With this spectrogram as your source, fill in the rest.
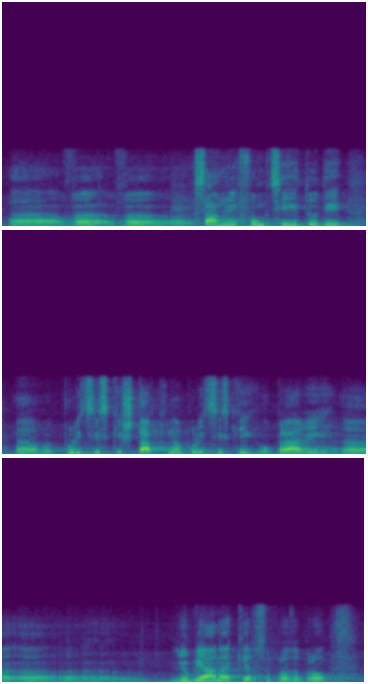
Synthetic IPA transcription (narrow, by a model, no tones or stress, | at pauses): ʋəʋəsaːmifũŋkt̪sijit̪uːd̪i | pɔlit̪siskiʃt̪aːpnapɔlit̪siskiupɾaːʋi | lʲjublʲjaːnakjeɾsɔpɾɐwzapɾɐw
